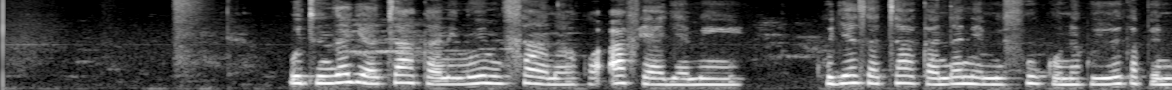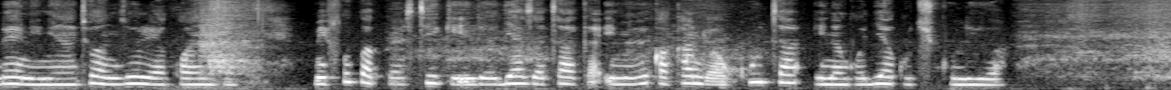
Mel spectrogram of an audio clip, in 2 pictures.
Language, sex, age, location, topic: Swahili, female, 25-35, Dar es Salaam, government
